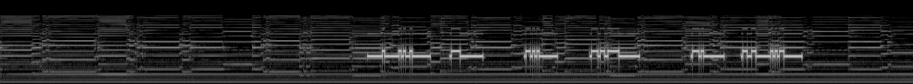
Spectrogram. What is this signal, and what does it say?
TTY/TDD text telephone tones (45.45 baud Baudot), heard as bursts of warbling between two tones, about 400 Hz shift, 1600 Hz centre. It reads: FOR THIS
